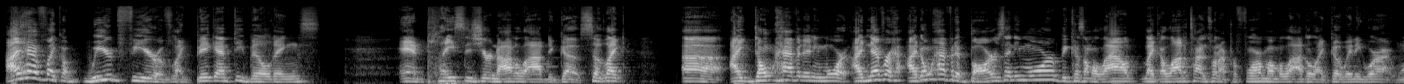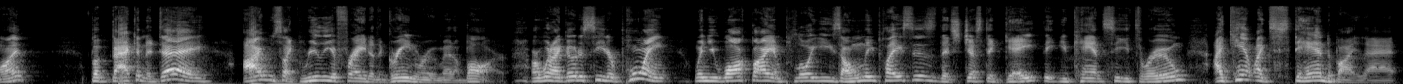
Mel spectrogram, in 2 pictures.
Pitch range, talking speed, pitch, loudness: 130-175 Hz, 215 wpm, 155 Hz, -19 LUFS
